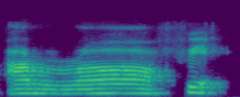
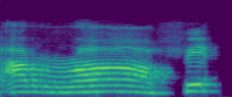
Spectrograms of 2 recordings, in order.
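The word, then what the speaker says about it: الرافع: Tapi ada arroi atau arrofi. Ah, harus pilih salah satu madnya di mana. Kalau arrofi berarti enggak pakai mad yang ainnya ya fanya. Arrio atau arrofi. Nah, itu ya beda ya bacanya.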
